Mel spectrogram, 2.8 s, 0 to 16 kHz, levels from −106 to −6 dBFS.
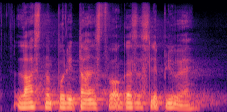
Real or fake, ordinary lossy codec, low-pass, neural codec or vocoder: fake; none; 14.4 kHz; vocoder, 44.1 kHz, 128 mel bands, Pupu-Vocoder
